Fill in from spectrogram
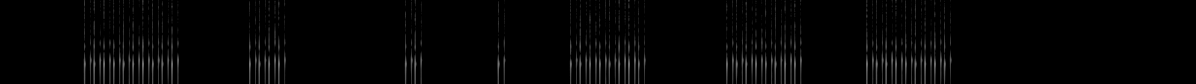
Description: Pulse dialling, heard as clicks on a phone line, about 10 pulses a second. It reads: 0 4 2 1 8 8 9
